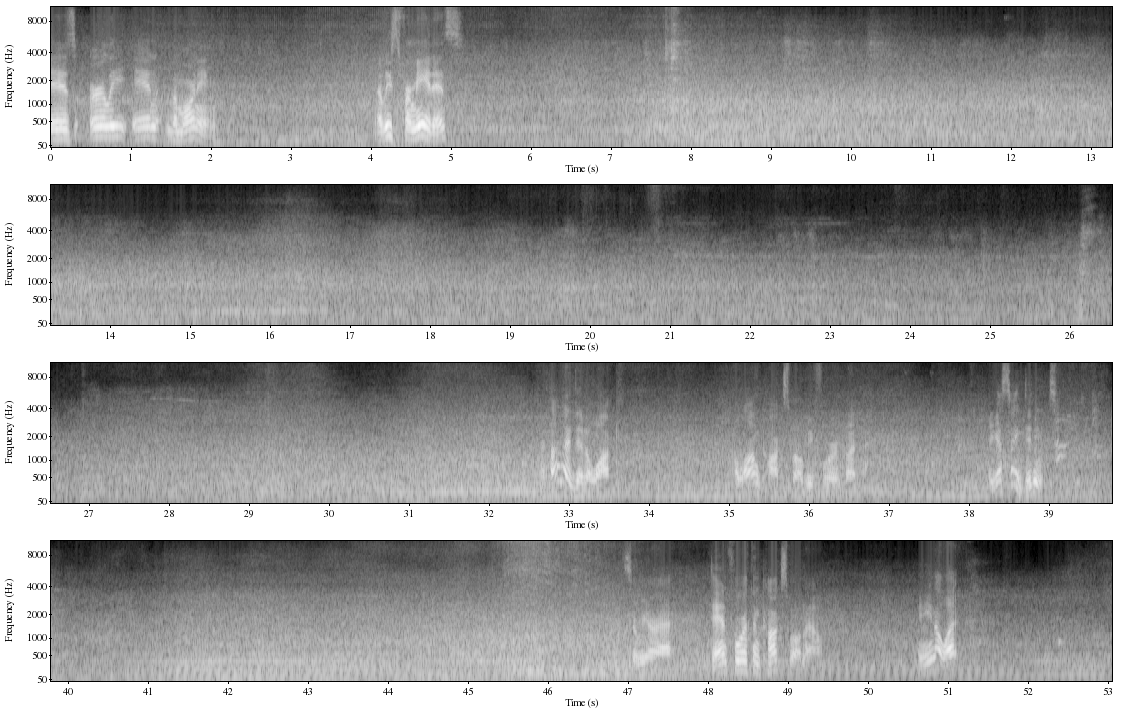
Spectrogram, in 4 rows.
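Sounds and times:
traffic passing: 0.0s - 53.0s.

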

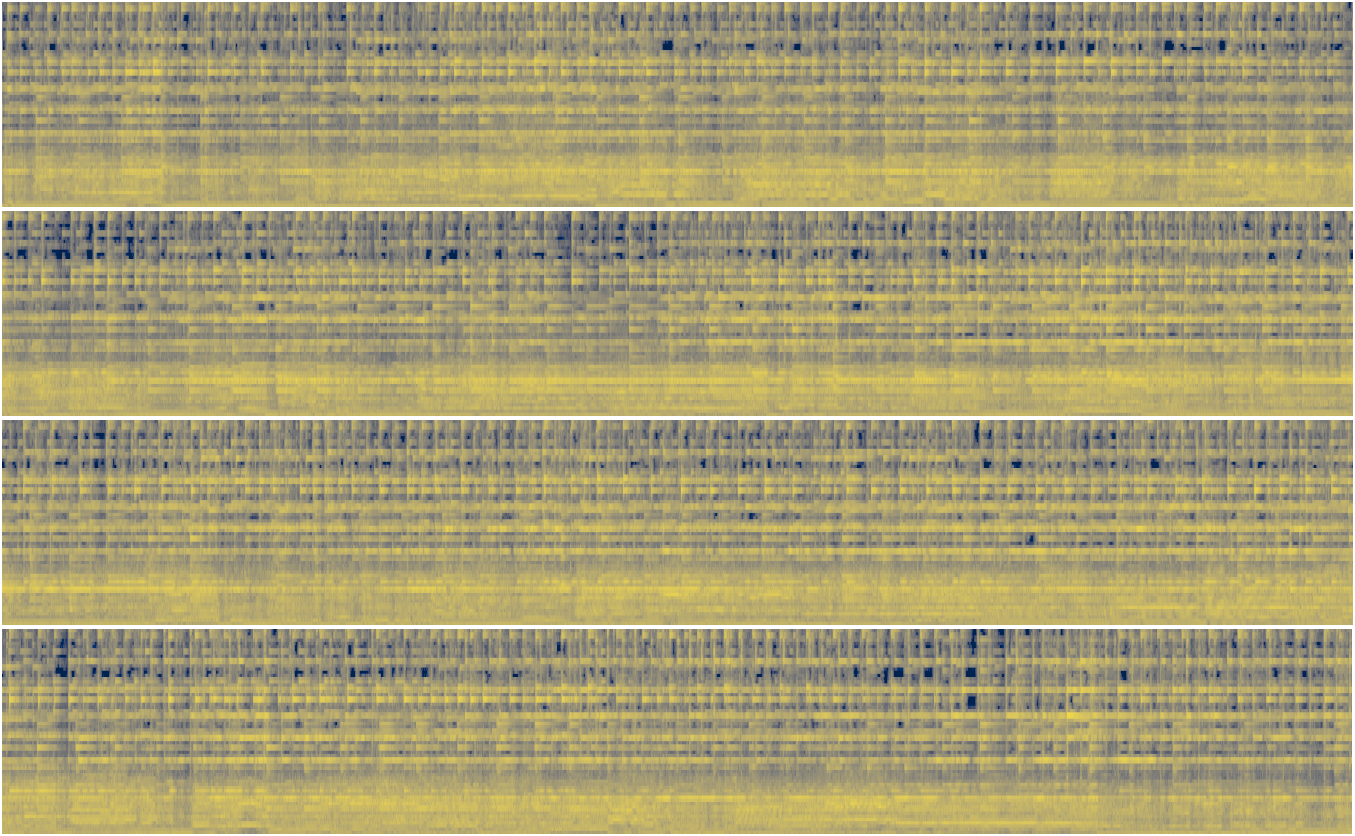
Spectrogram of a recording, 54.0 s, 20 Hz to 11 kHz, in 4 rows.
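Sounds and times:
bells ringing: 0.0s - 54.0s
slow low sung melody: 0.0s - 54.0s.

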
